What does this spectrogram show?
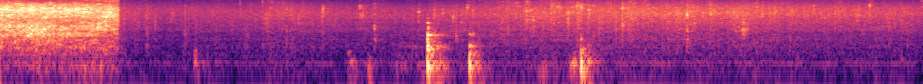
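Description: Sliced mushrooms and onion sizzling in butter in a frying pan while being stirred with a silicone spatula, sautéing until the onion browns. The sizzle is loud for the first half second, then drops suddenly to a quiet sizzle, with a few light knocks of the spatula against the pan about two to three seconds in.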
